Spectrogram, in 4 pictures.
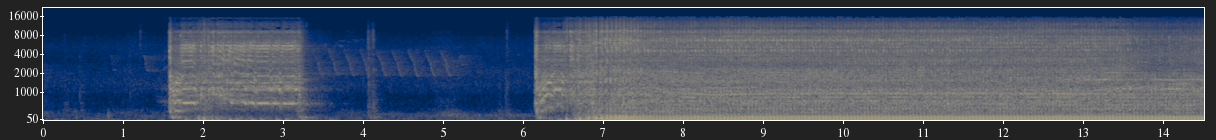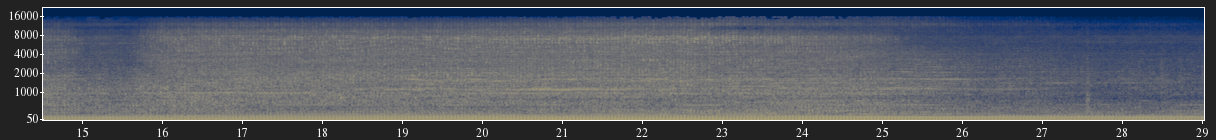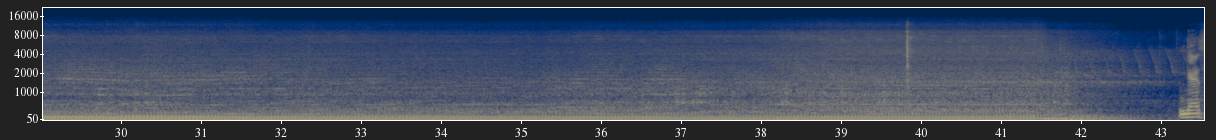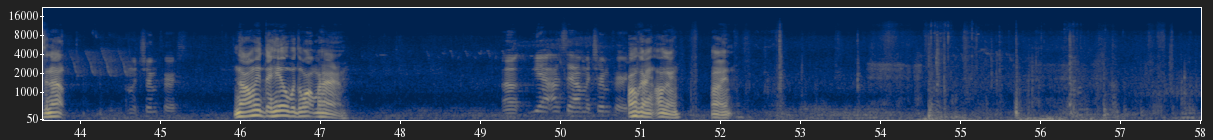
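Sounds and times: mower engine cranking and starting: 1.6s - 3.5s, 6.1s - 42.9s.

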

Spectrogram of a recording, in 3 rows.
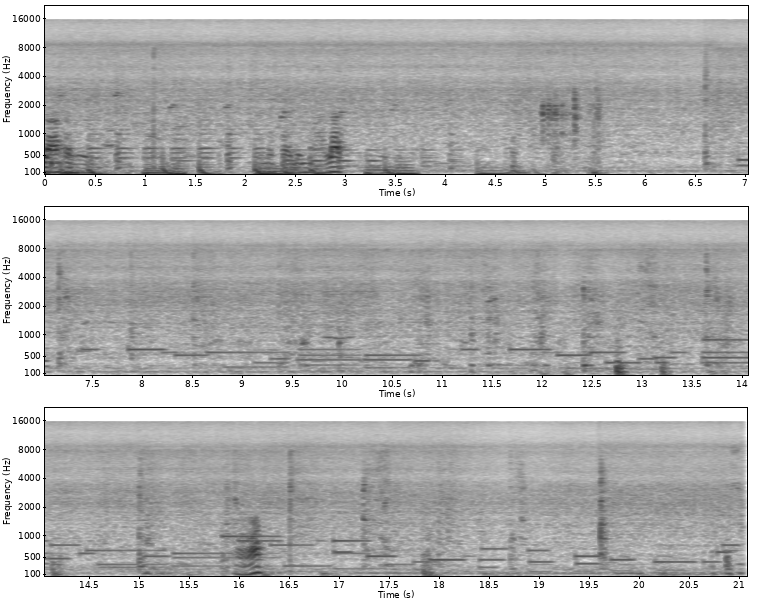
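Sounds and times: vegetables sizzling in a wok: 0.0s - 21.0s
metal spatula scraping a wok: 10.8s - 14.0s, 15.9s - 19.0s.

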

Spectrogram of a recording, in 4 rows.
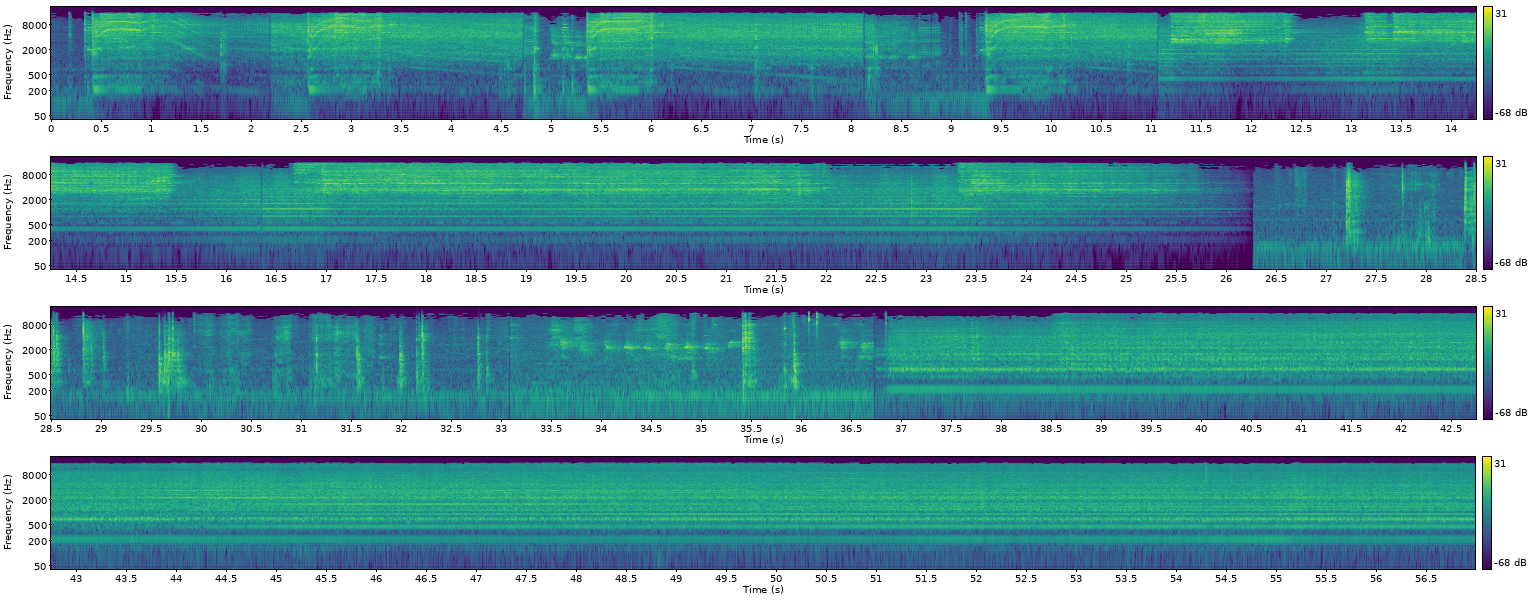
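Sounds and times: table saw whining: 0.3s - 26.3s, 29.8s - 56.9s
drill press boring into wood: 0.4s - 11.1s, 36.8s - 56.9s.

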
